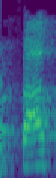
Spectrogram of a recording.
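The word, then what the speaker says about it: talk: एल E silent letter वाल्क नहीं होता ल्क नहीं होता टाक होता है एल साइलेंट लेटर होता है एल का साउंड आपको नहीं निकाला जाता ये वक टॉक ये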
